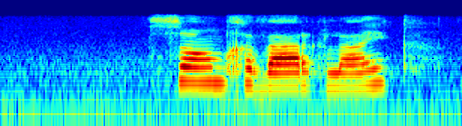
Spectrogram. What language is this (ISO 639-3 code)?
afr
